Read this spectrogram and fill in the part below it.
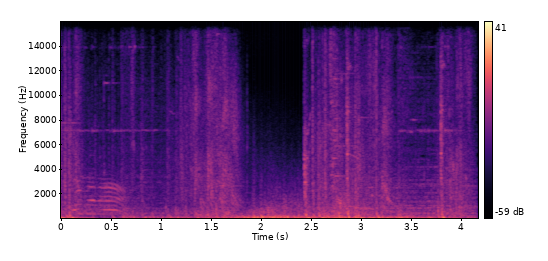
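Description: Bursts of AK-style rifle fire in the video game 007 First Light, rapid sharp cracks layered into a loud, busy firefight with booms and a brief shout mixed in.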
